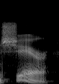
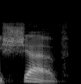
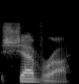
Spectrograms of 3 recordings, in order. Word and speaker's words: chèvre: chicken share as chicken share, but the correct way to pronounce it is French. It would be chev, while the Americanized version is chèvre. It's also become acceptable. Share, however, is not acceptable.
